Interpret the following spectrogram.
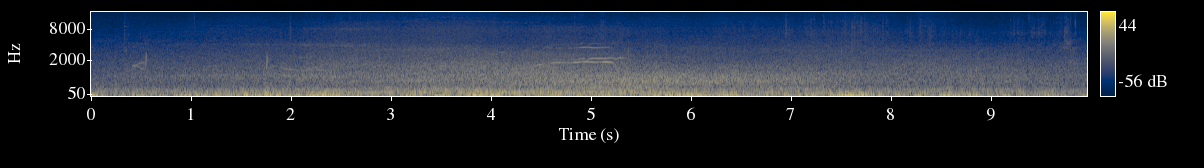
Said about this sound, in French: vous pouvez l'entendre au-dessus de moi, il y a euh, des avions qui passent en permanence.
